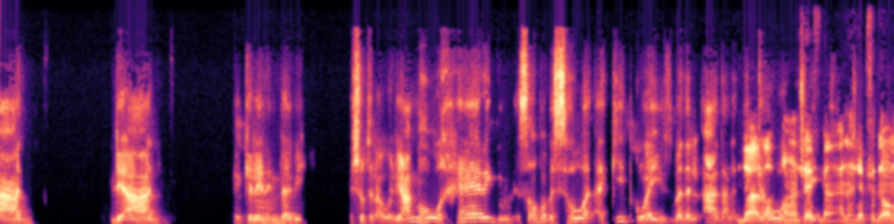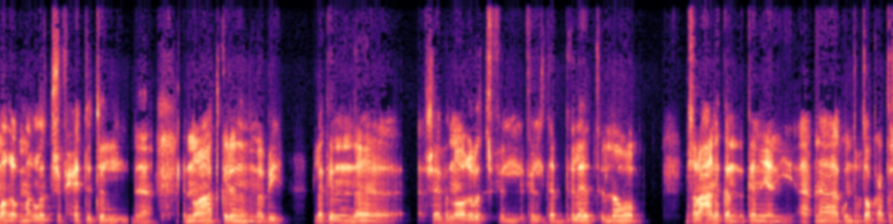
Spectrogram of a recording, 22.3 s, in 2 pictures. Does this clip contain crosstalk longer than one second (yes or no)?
yes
